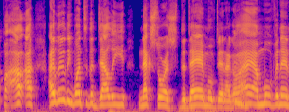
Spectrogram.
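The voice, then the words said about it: New York accent. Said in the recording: “I also have a New York accent”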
